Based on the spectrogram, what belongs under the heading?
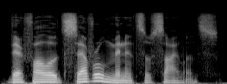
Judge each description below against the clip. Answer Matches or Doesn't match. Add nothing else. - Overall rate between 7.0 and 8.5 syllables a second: Matches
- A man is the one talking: Matches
